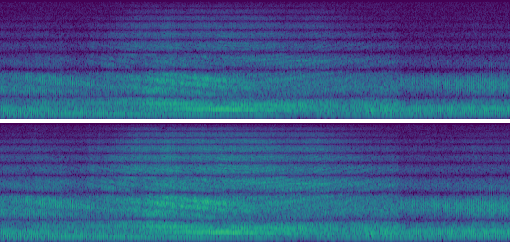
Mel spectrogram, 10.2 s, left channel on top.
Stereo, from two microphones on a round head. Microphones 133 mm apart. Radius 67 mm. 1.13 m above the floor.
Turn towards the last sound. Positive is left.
turn(degrees=-35)  # may be behind; listen again after turning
